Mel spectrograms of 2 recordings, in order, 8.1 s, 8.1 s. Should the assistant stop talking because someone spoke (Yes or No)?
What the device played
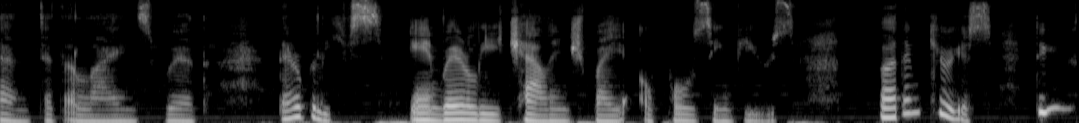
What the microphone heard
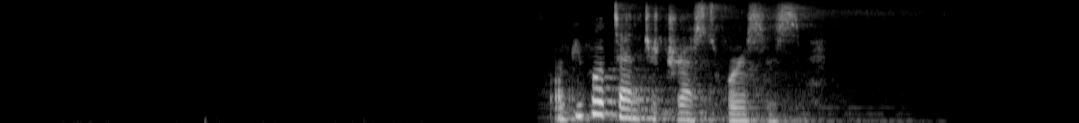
Yes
